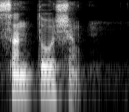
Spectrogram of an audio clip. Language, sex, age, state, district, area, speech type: Telugu, male, 18-30, Telangana, Hyderabad, urban, read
